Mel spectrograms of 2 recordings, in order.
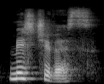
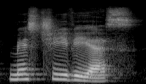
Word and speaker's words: mischievous: the correct pronunciation is mischievous mischievous don't say mischievious you will hear some Americans say that but you shouldn't pronounce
